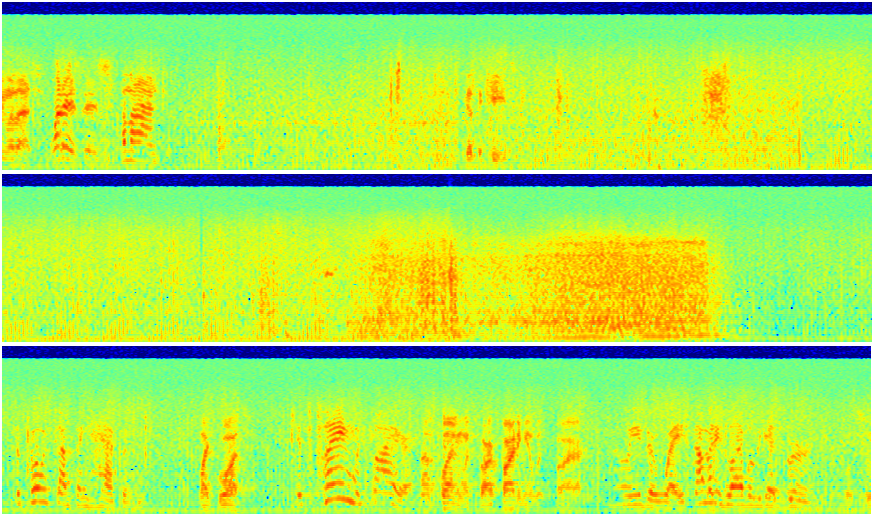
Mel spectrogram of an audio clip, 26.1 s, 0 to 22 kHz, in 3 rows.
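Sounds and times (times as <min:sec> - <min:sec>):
film soundtrack hiss and hum: 0:00.0 - 0:26.0
car engine starting and revving: 0:12.1 - 0:16.2.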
